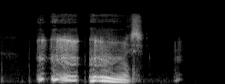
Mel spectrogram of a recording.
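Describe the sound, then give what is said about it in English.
A fairly loud two-part throat clearing, a voiced rasp that breaks briefly in the middle, followed by a small faint sound after a short pause. “Excuse me, I should hit the cough button.”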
